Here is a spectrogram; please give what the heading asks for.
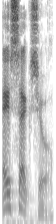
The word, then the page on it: asexual: anglais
